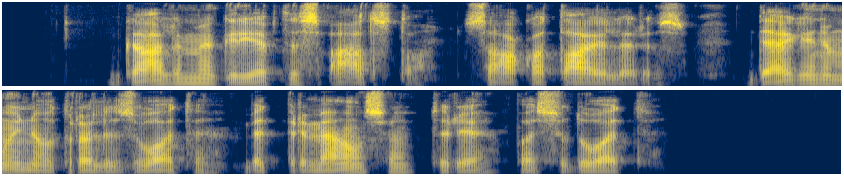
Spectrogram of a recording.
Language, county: Lithuanian, Kaunas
